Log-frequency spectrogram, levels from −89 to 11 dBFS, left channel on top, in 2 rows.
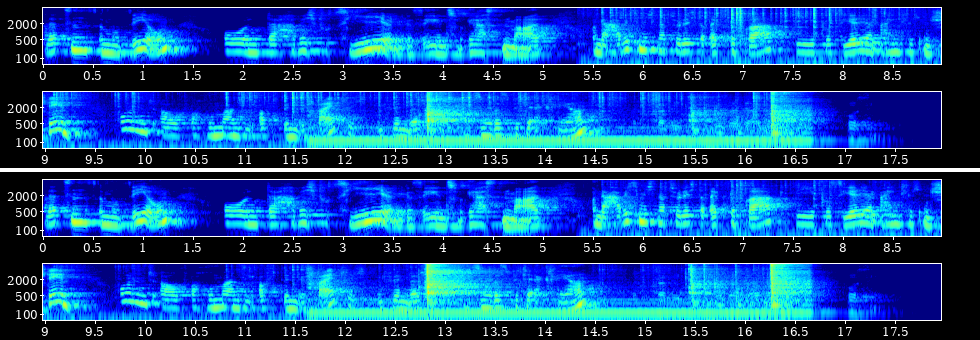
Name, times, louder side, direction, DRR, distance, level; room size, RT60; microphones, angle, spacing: voice 1, 0.0-1.5 1.8-9.3 9.8-14.4, right 1 dB, 20° right, 3 dB, 2.2 m, -45 dB
sound 1, 5.3-16.4, left 12 dB, 70° left, 2.0 m, -52 dB
sound 2, 11.6-16.7, right 7 dB, 60° right, 1.9 m, -39 dB
voice 2, 14.9-17.3, equal, 5° left, 6 dB, 3.4 m, -60 dB
23.5 x 21.0 x 7.3 m, 0.71 s
head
